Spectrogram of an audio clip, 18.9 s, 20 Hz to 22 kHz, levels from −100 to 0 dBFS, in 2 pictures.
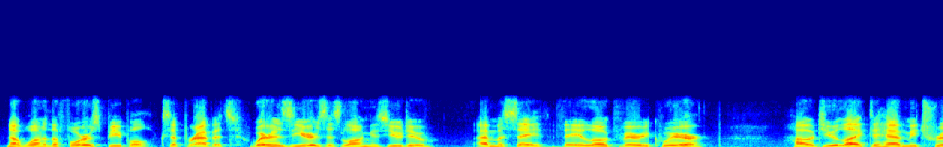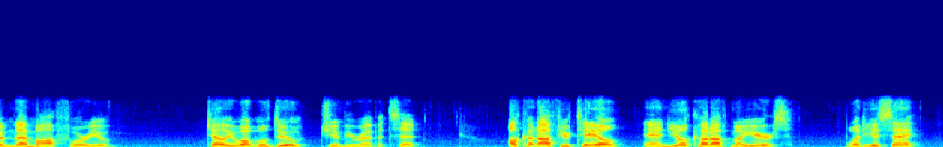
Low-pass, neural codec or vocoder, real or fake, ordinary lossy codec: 7.2 kHz; none; real; Opus, 24 kbps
